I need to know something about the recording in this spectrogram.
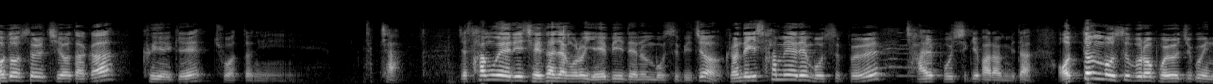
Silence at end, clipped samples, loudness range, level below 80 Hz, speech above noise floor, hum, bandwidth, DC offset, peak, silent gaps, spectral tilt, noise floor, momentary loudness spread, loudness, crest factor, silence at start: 0 s; under 0.1%; 8 LU; -66 dBFS; 42 dB; none; 8.6 kHz; under 0.1%; 0 dBFS; none; -3 dB/octave; -63 dBFS; 17 LU; -20 LUFS; 20 dB; 0 s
